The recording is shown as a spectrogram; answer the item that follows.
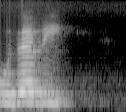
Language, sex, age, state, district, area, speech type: Tamil, female, 18-30, Tamil Nadu, Krishnagiri, rural, read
